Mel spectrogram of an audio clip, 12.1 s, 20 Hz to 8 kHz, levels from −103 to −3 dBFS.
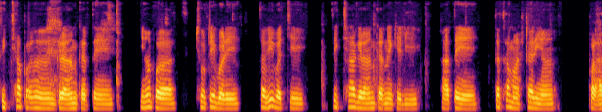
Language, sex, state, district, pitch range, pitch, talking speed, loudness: Hindi, male, Bihar, Jamui, 125-145 Hz, 130 Hz, 110 wpm, -17 LUFS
